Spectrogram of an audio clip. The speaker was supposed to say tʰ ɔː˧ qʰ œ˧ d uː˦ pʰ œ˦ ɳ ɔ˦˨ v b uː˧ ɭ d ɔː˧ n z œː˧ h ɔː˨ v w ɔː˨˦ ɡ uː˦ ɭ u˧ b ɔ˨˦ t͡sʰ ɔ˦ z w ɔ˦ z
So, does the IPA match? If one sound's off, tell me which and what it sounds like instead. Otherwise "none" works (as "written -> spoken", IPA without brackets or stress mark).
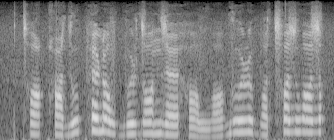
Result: none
